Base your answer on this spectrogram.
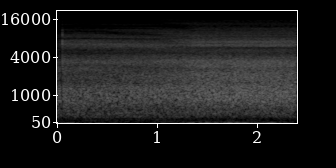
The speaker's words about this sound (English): Or I can do like a waterfall.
